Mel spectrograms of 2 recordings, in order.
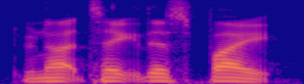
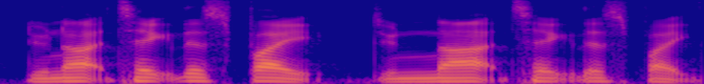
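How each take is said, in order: First: Loud, pressing order; urgent command. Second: Said in the usual way. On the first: Real, not acted. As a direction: shout it as a warning. Ordering units to avoid battle.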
